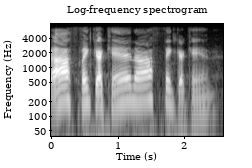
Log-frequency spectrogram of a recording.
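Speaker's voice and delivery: put-on high, slow, weird old-fashioned Southern drawl. Speaker gives a voice to the stalling candle: weird old-timey Southern accent. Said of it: "in that like weird old timey Southern accent".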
